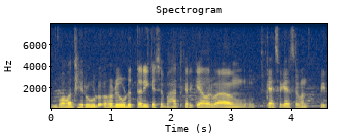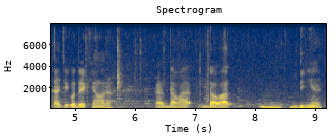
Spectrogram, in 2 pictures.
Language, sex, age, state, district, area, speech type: Hindi, male, 18-30, Uttar Pradesh, Ghazipur, urban, spontaneous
